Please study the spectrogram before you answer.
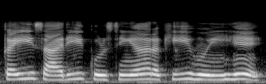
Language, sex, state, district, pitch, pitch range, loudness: Hindi, female, Madhya Pradesh, Bhopal, 235 Hz, 220-240 Hz, -11 LUFS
